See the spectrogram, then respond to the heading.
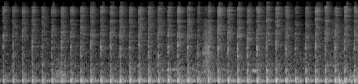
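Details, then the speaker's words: Motorcycle kick-started after fixing carburetor fuel overflow: even, steady putter at about three and a half beats a second with no misses; normal idle, overflow gone. "Đó, nổ bình thường các bạn. Đó. Giờ nó nổ bình thường mà cái hiện tượng chảy xăng dư của nó là hết rồi nhá."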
